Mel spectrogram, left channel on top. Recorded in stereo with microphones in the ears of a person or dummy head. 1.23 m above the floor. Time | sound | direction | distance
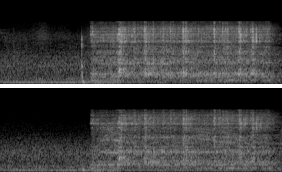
0.9 | a blender | 35° left (ahead or behind) | 2 m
